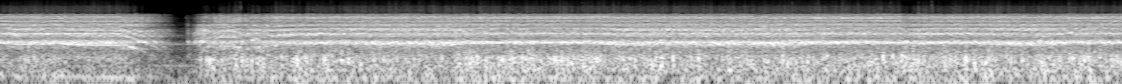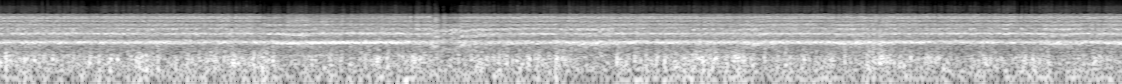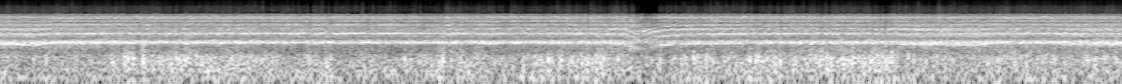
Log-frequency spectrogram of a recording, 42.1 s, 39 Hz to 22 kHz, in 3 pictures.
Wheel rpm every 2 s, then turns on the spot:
190, 130, 210, 230, 210, 230, 220, 230, 230, 220, 220, 230, 230, 230, 230, 230, 230, 220, 210, 230, 220.
none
